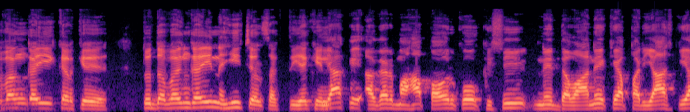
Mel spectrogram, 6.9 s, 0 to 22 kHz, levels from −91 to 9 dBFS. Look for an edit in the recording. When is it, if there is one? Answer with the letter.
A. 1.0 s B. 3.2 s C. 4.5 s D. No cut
B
